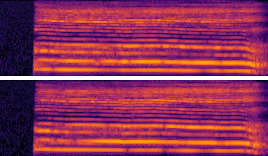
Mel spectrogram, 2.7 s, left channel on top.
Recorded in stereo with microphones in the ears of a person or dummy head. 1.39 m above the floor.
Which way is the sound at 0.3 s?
15° left (ahead or behind).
